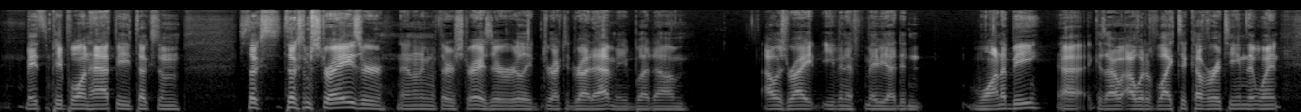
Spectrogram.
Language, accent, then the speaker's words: English; Champaign, Illinois, United States; when I was a student like you there at U of I, and I grew up in Champaign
